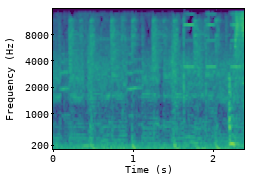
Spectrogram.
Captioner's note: phone ringing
